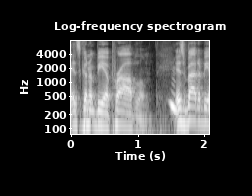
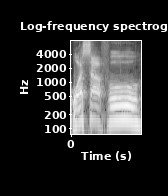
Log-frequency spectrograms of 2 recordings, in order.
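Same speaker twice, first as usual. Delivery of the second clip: put-on Hollywood-style Mexican-American accent; 4 semitones higher than usual. Doing a best impression of the listener's hometown accent, movie Mexican-American accent impression. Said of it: "so that's my best impression of where you're from".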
